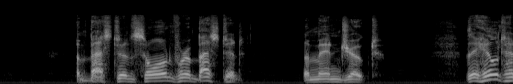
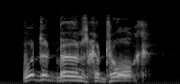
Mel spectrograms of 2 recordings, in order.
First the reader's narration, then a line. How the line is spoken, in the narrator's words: the old bear grumbled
